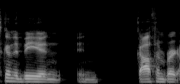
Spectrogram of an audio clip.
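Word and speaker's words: Gothenburg: be in in gothenberg I think it's pronounced guthenberg I think uh I'll find out when I get there is it one of those is Swedish a language where the th is not is like Gutenberg you know what I mean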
